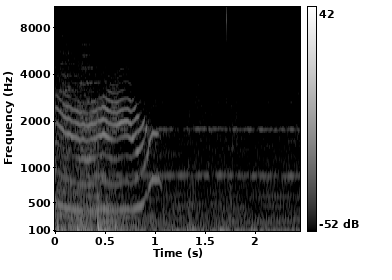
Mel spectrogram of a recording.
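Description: A single drawn-out cat meow in the game Overwatch rises and bends in pitch, then holds a steady tone, close and fairly clear over faint background noise.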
